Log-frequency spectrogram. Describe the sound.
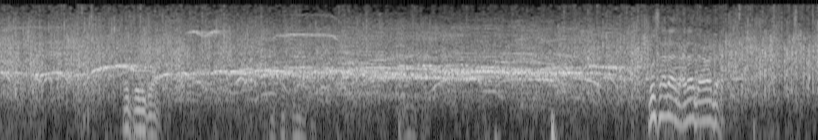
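A crowd applauds loudly and steadily for the whole stretch at the opening of the show Leitmotiv de Andreu Buenafuente, with scattered cheers and whoops rising above the clapping and a few voices shouting through it.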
